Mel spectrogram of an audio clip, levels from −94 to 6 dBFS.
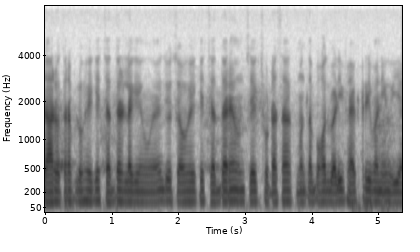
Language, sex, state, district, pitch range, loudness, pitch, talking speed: Hindi, male, Haryana, Rohtak, 105-110 Hz, -20 LUFS, 110 Hz, 270 wpm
